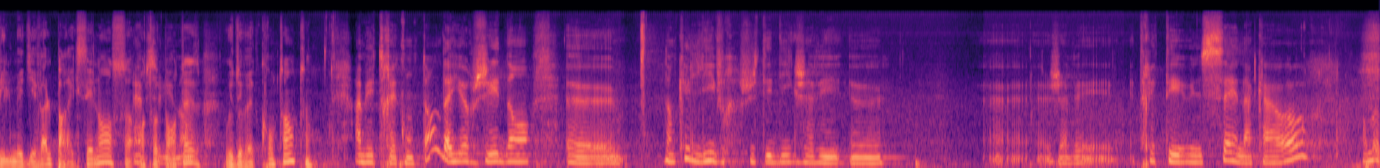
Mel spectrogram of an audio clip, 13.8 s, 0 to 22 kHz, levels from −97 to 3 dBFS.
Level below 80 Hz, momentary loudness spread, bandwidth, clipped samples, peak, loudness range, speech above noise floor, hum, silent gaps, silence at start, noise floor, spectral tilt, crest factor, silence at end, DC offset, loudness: -42 dBFS; 12 LU; 16 kHz; under 0.1%; -2 dBFS; 5 LU; 24 dB; none; none; 0 s; -47 dBFS; -4.5 dB/octave; 20 dB; 0 s; under 0.1%; -23 LUFS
